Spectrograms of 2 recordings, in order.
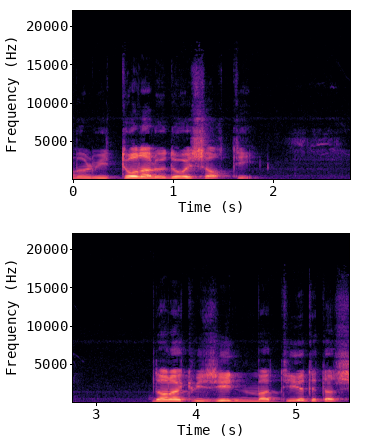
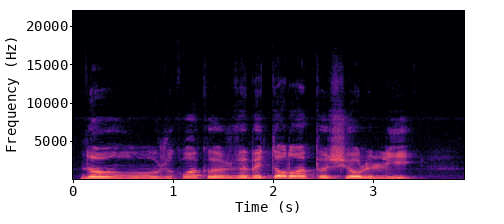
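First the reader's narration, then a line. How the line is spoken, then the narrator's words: Doleful, plaintive voice. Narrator (French): répondit-elle d'une voix dolente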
